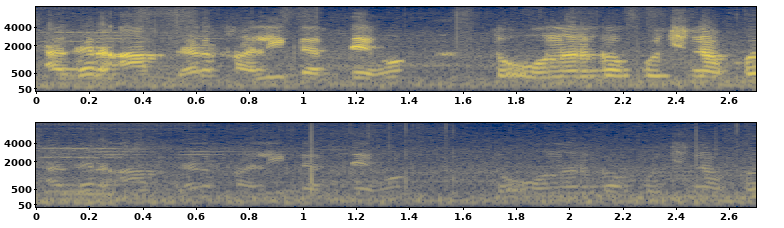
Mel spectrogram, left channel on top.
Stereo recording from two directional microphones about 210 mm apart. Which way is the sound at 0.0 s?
35° left (ahead or behind).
